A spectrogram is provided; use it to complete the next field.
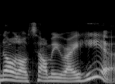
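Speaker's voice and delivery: ordinary delivery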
